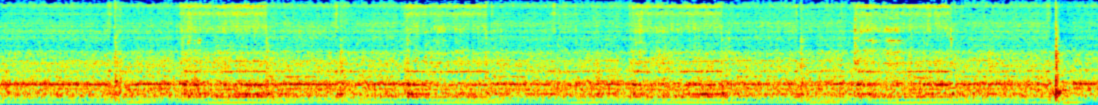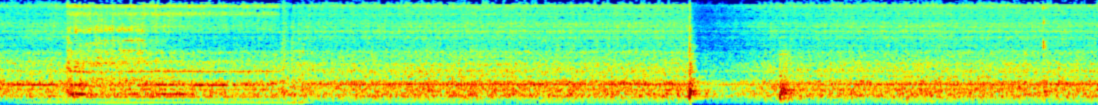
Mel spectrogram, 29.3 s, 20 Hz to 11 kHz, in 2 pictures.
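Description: Homemade PTO-driven log splitter running off a Massey-Harris Model 30 tractor. The geared-up single-stage hydraulic pump and tractor engine run steadily with a steady whine. There are a few sharp knocks, around a quarter and again about four-fifths of the way through, as oak rounds are split and handled.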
